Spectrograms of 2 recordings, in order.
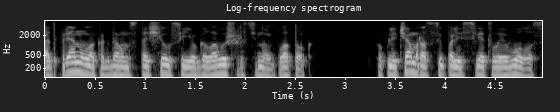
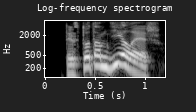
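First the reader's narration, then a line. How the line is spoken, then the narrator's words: Yelling. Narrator (Russian): завопил химик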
